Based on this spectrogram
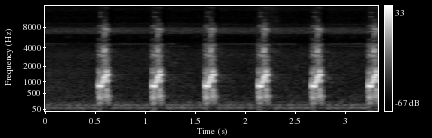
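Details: White-breasted waterhen (ruak-ruak) lure call: six rasping, slightly upslurred nasal notes about half a second apart, evenly repeated, over a quiet low background murmur.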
